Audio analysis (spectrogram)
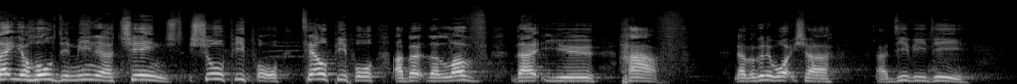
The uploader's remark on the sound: Recorded at freedomcentre church, Preston on Sunday 1st April 2018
